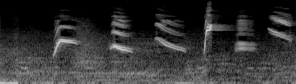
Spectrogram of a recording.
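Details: Few slow whistled notes of a rufous-bellied thrush, one rising then several falling, with a sharp high note near the middle, spaced about half a second apart.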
